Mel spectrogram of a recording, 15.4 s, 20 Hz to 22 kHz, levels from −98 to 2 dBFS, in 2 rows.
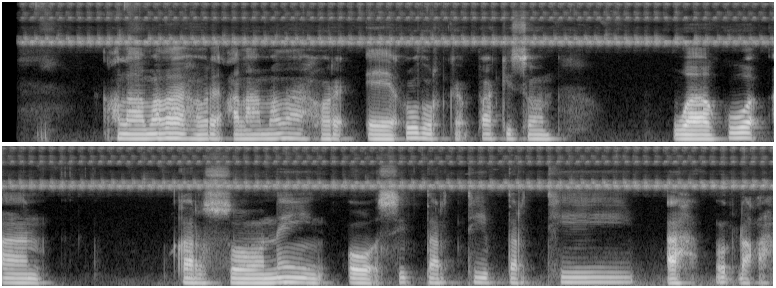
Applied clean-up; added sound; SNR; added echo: none; none; none; none.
